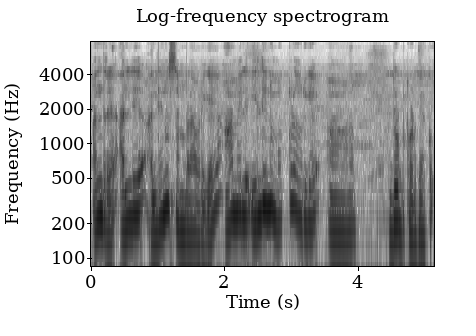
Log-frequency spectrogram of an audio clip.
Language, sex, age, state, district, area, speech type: Kannada, female, 60+, Karnataka, Koppal, urban, spontaneous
